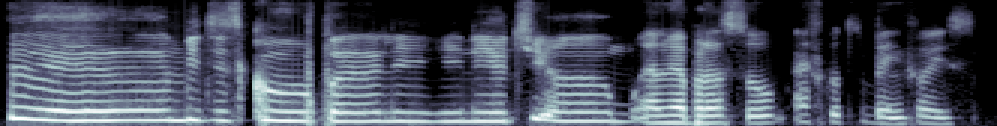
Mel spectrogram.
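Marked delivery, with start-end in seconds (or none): 0.0-3.2 high, wailing tearful apology, hammed up; mock crying. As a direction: sob it out like a little kid, exaggerated. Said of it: "depois eu comecei a chorar". (choro fingido, pedindo desculpa aos berros)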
